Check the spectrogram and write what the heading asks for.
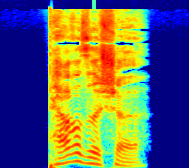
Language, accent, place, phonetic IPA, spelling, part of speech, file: German, Germany, Berlin, [ˈpɛʁzɪʃə], persische, adjective, De-persische.ogg
- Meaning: inflection of persisch: 1. strong/mixed nominative/accusative feminine singular 2. strong nominative/accusative plural 3. weak nominative all-gender singular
